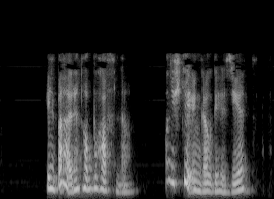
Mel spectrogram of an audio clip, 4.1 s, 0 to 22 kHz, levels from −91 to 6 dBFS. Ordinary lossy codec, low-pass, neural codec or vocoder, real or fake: MP3, 48 kbps; 7.2 kHz; vocoder, 22.05 kHz, 80 mel bands, HiFi-GAN; fake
